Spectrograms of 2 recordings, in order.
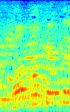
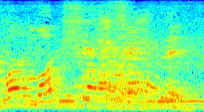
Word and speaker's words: ধর্মক্ষেত্রে: কি মূর্ধন্য সেরজন্য উচ্চারণটা এই দুইটা বর্ণ পূর্ণরূপে উচ্চারিত হবে ধর্ম ক্ষেত্রে ধর্ম ক্ষেত্রে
